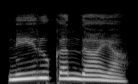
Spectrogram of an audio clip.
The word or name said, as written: ನೀರುಕಂದಾಯ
